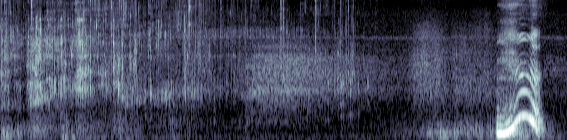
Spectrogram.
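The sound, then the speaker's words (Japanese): Water poured into a vessel at home: a brief, loud pouring burst near the end whose resonant tone climbs quickly in pitch as it fills, following a stretch of quieter speech. “よし、では水を注いでと。”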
